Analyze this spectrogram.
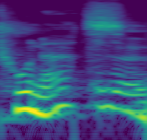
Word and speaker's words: Schoenaerts: the Belgian actor Matthias Schoenaerts. The sch is really hard to pronounce because you don't have it. Yeah. The closest you have is like school, but it's like a hard K.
